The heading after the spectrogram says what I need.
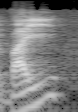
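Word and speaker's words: וַיֹּאמֶר: Vayomer. The first syllable is closed. Vay. Second one's open. Yo. And the last one is closed. Mer.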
